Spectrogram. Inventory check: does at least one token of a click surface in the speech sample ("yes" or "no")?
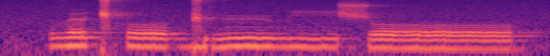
yes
